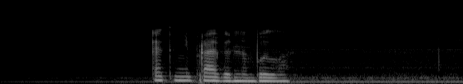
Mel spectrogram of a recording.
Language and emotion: Russian, neutral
